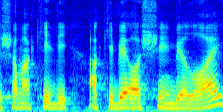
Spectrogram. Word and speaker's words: Beloi: A-S-H-I-M. – M. M. – Axim. A-S-H-I-M. É. Anota aí para pesquisar. Beloi, B-E-L-O-I. Beloi. – Beloi. Isso.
